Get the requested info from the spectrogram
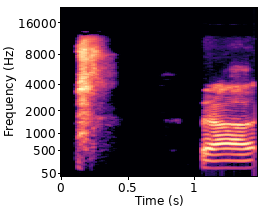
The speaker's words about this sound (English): There were dogs barking in the background, though.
